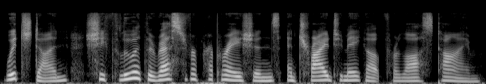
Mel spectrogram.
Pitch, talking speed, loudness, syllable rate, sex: 185 Hz, 220 wpm, -19 LUFS, 4.6 syllables/s, female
